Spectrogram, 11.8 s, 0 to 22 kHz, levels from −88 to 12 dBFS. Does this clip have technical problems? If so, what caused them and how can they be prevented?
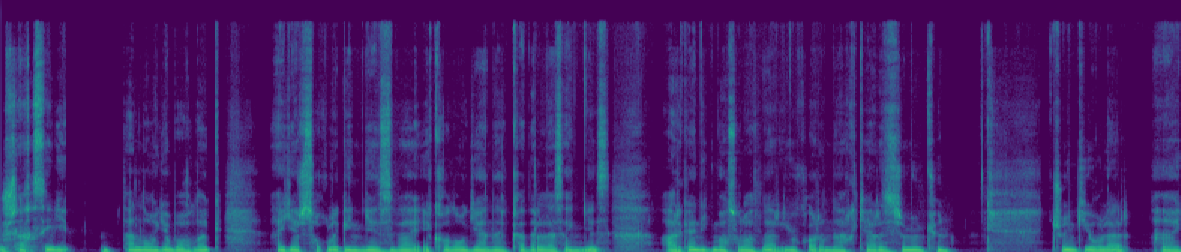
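No, this clip has no technical problems, so there is nothing to prevent.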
